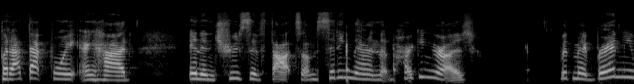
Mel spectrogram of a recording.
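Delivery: tearful speech, crying through the words. A new mother sharing a hard early-motherhood memory, crying while speaking. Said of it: "I'm sorry, I'm crying".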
